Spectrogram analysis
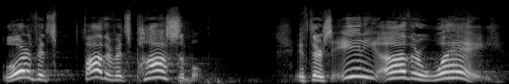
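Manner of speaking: high, loud, anguished plea that slows at the end; a retold cry from the cross, loud and high; pleading cry. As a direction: cry out to the Father in desperate pleading. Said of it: "And he cried out".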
